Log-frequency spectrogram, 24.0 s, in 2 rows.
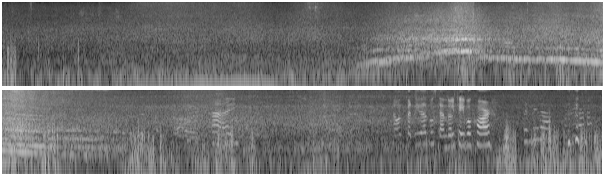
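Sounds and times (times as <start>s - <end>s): traffic rumble: 0.0s - 24.0s
wind: 0.0s - 24.0s
vehicle engine passing: 5.7s - 17.4s.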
